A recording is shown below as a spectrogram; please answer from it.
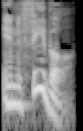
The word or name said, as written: enfeeble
